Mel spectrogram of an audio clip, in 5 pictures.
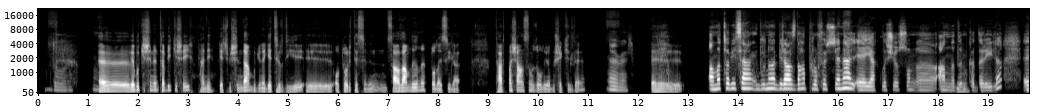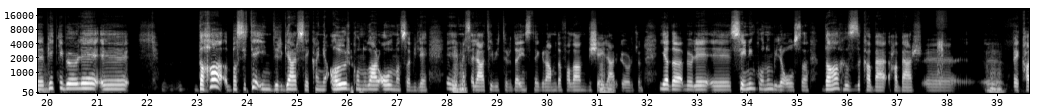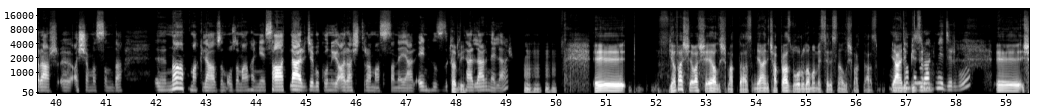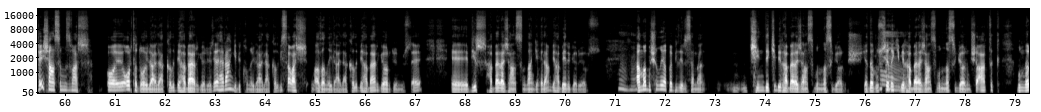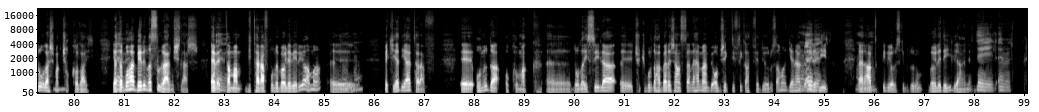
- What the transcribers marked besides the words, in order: unintelligible speech; other background noise; tapping; sniff; other noise
- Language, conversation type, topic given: Turkish, podcast, Bilgiye ulaşırken güvenilir kaynakları nasıl seçiyorsun?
